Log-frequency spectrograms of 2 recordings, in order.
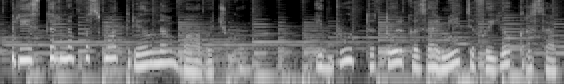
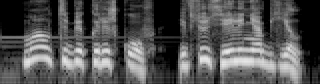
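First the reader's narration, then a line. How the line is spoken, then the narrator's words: Sarcastic, rude insect voice. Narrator (Russian): язвительно и грубо произнес слепень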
